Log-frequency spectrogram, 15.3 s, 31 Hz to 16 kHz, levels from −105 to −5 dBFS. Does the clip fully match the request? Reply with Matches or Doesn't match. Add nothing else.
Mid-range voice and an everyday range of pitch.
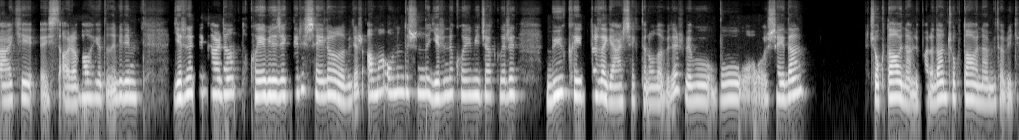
Doesn't match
